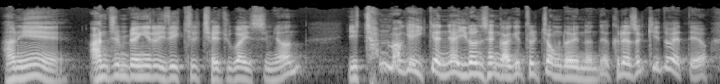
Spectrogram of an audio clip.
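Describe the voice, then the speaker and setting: A man's voice: on the high side, lively intonation, brisk, gravelly. A male pastor preaching a sermon, telling a story with lots of animation and acting out the voices of the people in it.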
